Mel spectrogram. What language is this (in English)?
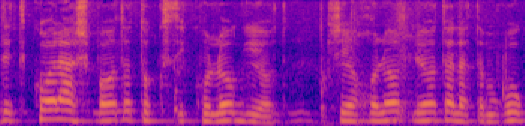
Hebrew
